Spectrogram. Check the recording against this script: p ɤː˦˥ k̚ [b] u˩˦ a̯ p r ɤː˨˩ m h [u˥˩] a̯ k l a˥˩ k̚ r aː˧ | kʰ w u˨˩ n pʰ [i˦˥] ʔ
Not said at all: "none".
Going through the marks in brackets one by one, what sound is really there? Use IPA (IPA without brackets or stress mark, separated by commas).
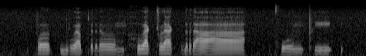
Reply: b, u˥˩, i˦˥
